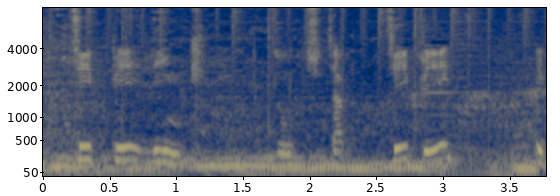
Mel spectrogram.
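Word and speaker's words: TP-Link: TP Link. Donc tu tapes TP et puis link L I NK. Je disais tipi parce que c'est en anglais la prononciation.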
